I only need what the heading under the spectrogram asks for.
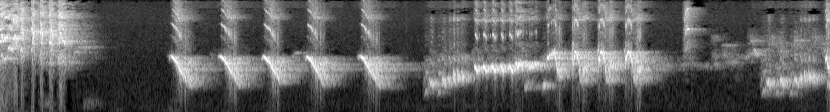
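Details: Lure recording of a murai batu (white-rumped shama): high chattering burst, silence, then five evenly spaced downslurred whistles followed by varied, rising and falling warbled phrases.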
